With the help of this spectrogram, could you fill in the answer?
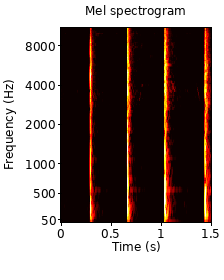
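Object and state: Hollow roof decking between rafters.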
